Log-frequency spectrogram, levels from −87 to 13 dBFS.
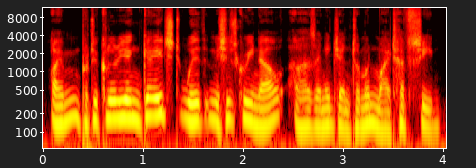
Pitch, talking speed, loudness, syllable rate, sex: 140 Hz, 180 wpm, -16 LUFS, 5.7 syllables/s, male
